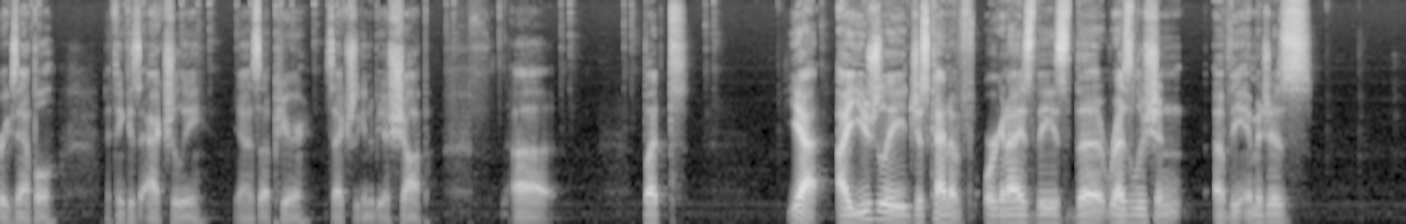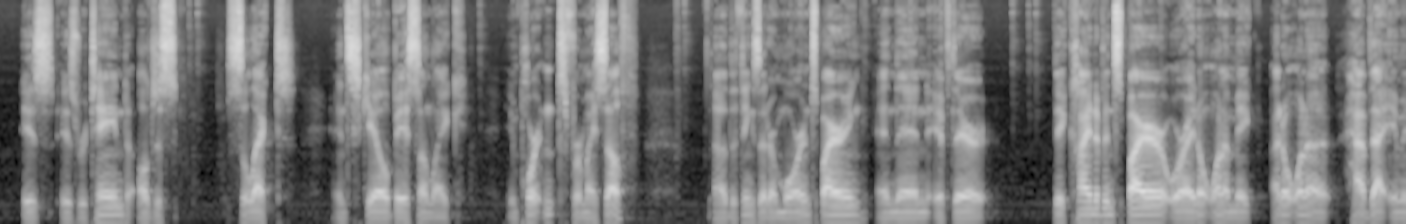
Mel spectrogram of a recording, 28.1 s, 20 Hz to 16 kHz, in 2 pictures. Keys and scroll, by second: 1.0 alt+Tab, 1.2 alt+Tab, 3.0 alt+shift+Tab, 4.4 Tab, 7.3 Tab, 8.1 Tab, 15.0 ctrl+alt+Tab, 15.8 alt+Tab, 18.0 Tab, 18.6 ctrl+Tab, 20.3 alt+Tab.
